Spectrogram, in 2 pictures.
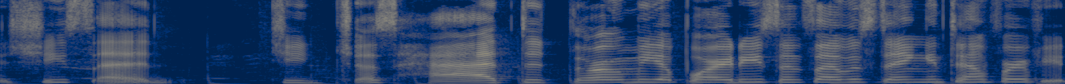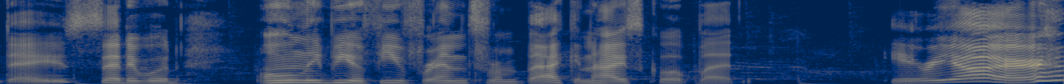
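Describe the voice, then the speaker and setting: A young woman acting a shy, awkward, gently teasing birthday girl in a scripted audio roleplay, with a halting, expressive, conversational delivery. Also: medium pitch, creaky, smooth. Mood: bashful, pleased. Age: young adult. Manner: bashful, halting, giggly, expressive.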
